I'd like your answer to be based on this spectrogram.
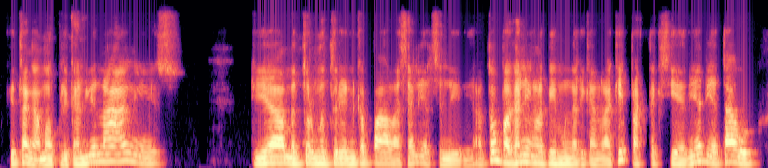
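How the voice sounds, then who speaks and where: A man, a pastor teaching a parenting class over a video call, earnest and animated, acting out children's pleas. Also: mid-range voice, a little fast.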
